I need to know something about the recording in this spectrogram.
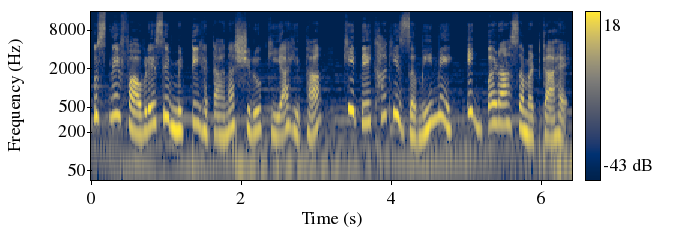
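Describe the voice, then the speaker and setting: High, lively woman storyteller. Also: measured pace, soft background music. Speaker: story narrator. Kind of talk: scripted storybook narration.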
